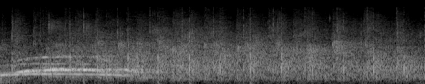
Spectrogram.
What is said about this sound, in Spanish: Un fuerte aplauso.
